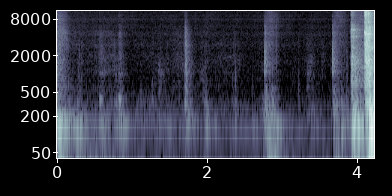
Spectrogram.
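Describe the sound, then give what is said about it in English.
A door swings shut with a loud close, bumping and latching near the end after a few faint clicks and shuffles. “Can you close that door for me?”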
